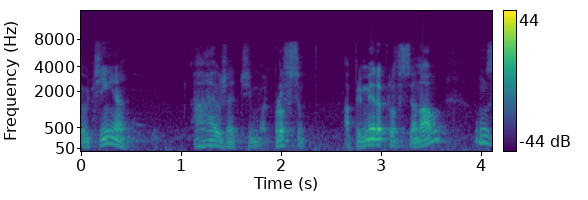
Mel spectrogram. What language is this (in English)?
Portuguese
